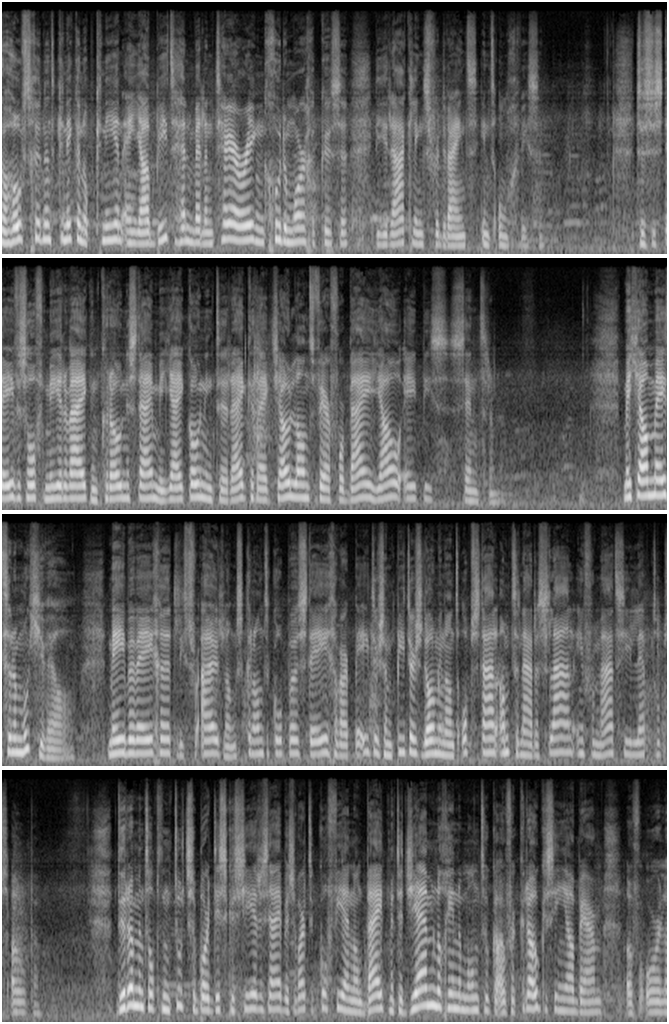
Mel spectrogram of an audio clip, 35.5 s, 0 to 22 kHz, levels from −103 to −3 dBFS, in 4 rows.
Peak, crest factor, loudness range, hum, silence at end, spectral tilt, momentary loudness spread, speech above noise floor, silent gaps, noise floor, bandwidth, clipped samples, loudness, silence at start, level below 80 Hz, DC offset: -4 dBFS; 20 dB; 7 LU; none; 0 s; -4.5 dB/octave; 13 LU; 26 dB; none; -50 dBFS; 19 kHz; under 0.1%; -24 LUFS; 0 s; -56 dBFS; under 0.1%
